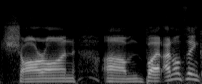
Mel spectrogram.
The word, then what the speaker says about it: Charon: ever mentioned that karon i think the correct pronunciation is like charon um but i don't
